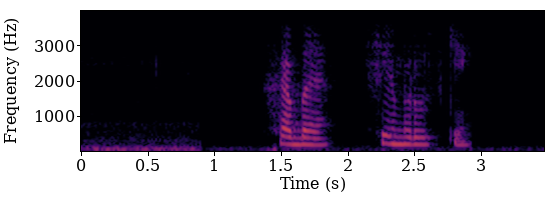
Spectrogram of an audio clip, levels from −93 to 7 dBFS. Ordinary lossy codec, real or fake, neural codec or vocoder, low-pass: none; real; none; 3.6 kHz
